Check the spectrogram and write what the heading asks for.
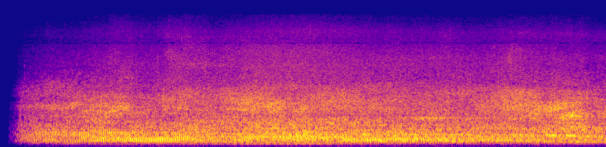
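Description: Steady background rumble with a hiss over it, swelling and easing slowly, of the kind road traffic makes.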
